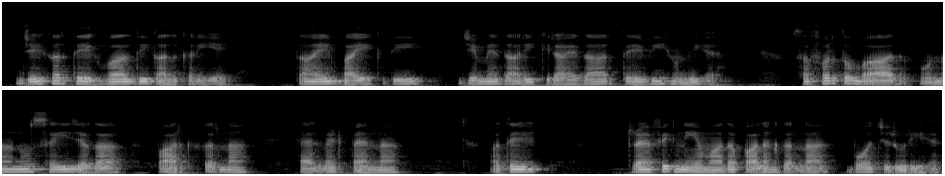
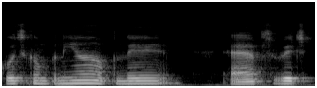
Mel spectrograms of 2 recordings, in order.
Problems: constant background noise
